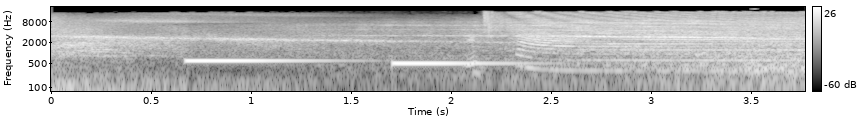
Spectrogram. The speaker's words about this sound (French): Si on entend un bruit d'avion qui décolle, c'est que c'est bon pour vous. On écoute.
